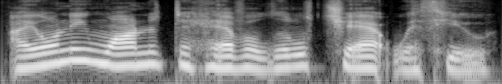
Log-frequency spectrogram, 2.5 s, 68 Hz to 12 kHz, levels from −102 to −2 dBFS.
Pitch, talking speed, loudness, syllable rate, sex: 205 Hz, 240 wpm, -16 LUFS, 5.4 syllables/s, female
